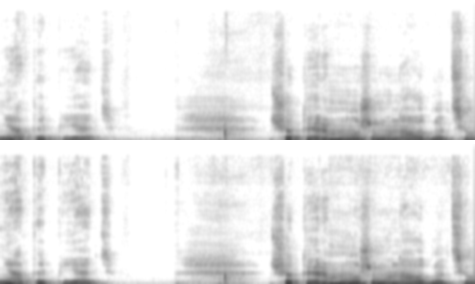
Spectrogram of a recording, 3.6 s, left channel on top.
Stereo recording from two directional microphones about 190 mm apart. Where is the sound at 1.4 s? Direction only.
25° right (ahead or behind).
